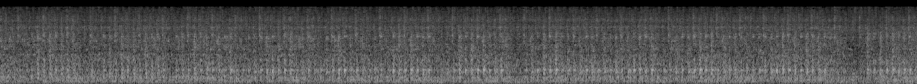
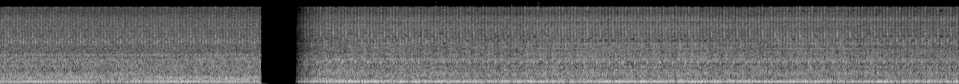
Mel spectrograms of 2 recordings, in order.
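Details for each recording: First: Holden Rodeo 2.6 at a loud, busy idle with an uneven rump-rump stumble. A problematic mass airflow sensor is suspected after cleaning, but the cause is not confirmed. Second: Holden Rodeo 2.6 idling after MAF clean and throttle body/intake cleaned with degreaser, previously stumbling; now an even, steady idle with a smooth whirring, turbine-like sound of air through engine and exhaust, no misses or knocks: normal idle.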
